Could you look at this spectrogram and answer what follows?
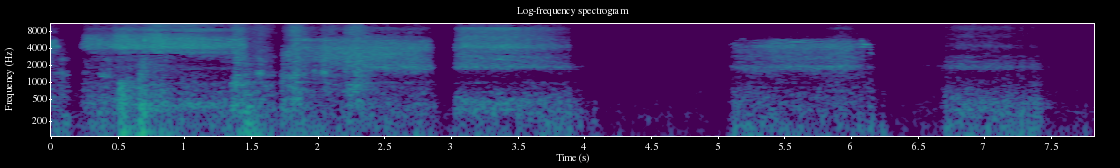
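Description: Faint breathing close to the microphone: a few soft, hissy breaths of about a second each, with quiet gaps between them.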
